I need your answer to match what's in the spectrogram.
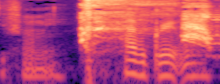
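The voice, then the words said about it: Put-on sexy voice. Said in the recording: “Signing off with a sexy voice.”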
